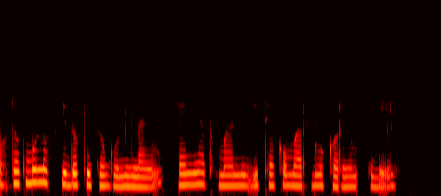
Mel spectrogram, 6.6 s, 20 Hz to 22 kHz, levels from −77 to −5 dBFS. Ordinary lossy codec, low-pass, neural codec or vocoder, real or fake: Opus, 64 kbps; 3.6 kHz; none; real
